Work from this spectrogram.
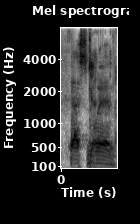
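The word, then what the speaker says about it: Thach Nguyen: Kiyosaki and Ken McElroy and how do you pronounce it? Thatch Nguyen? Thatch Nguyen.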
